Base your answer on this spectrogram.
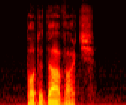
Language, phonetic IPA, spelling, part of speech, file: Polish, [pɔdˈːavat͡ɕ], poddawać, verb, Pl-poddawać.ogg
